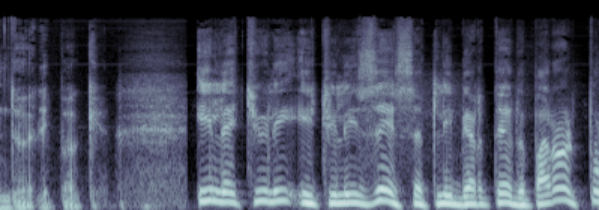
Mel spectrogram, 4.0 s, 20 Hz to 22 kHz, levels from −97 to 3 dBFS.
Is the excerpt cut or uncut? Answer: cut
